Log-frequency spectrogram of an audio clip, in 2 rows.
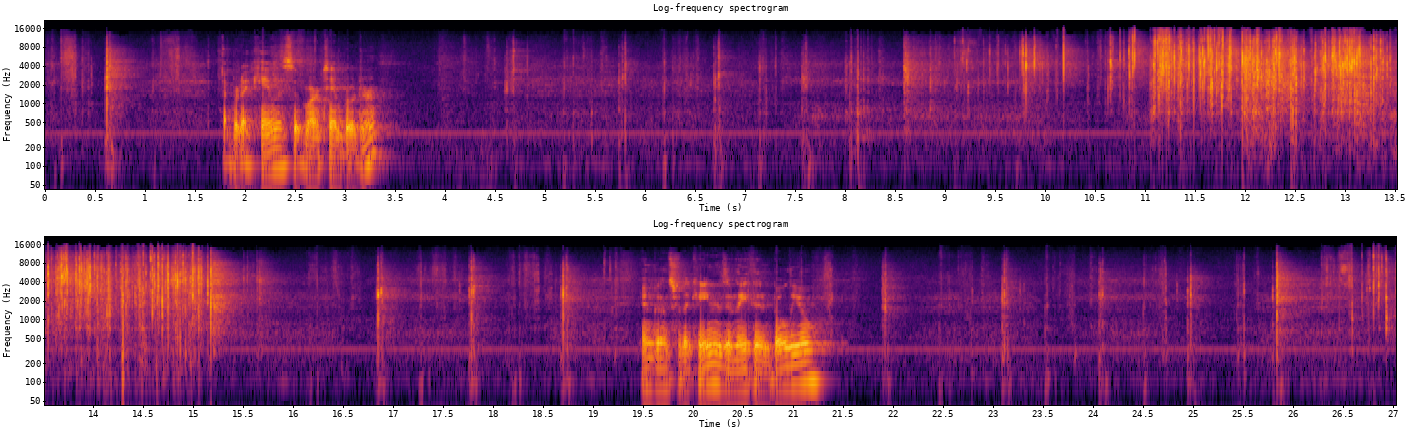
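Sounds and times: wrapper crinkling as torn open: 9.0s - 15.7s, 26.4s - 27.0s.

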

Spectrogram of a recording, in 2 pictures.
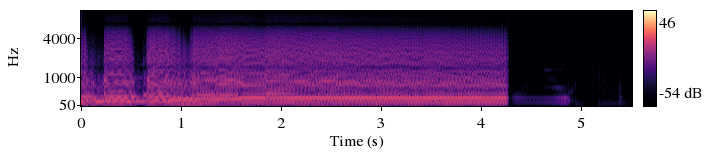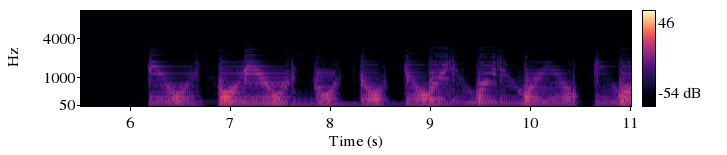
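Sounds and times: distorted electric guitar chords: 0.0s - 4.8s, 6.2s - 11.0s.

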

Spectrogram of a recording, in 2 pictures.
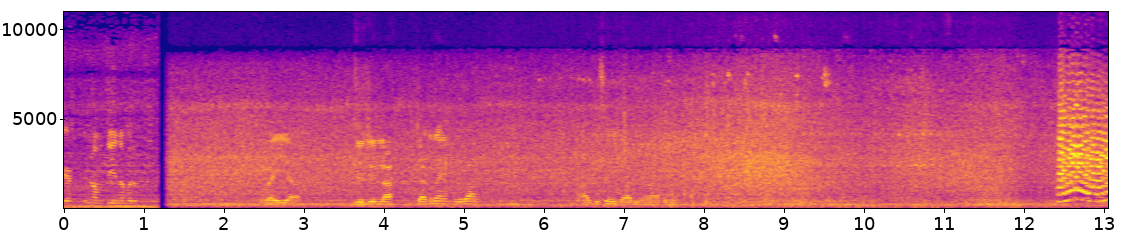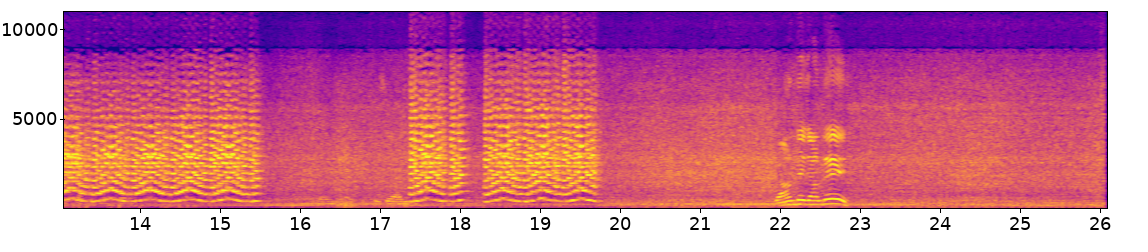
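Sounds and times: truck engine droning: 0.0s - 26.0s
truck warbling horn: 12.4s - 15.8s, 17.2s - 20.0s.

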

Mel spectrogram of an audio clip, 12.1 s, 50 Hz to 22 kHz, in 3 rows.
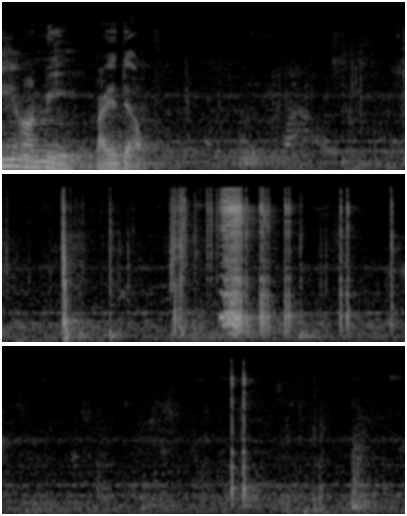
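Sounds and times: faint clicks and knocks: 10.3s - 11.8s.

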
